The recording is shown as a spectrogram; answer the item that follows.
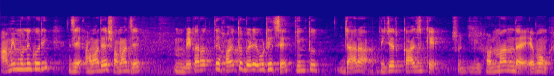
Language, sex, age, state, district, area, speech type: Bengali, male, 30-45, West Bengal, Purulia, urban, spontaneous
